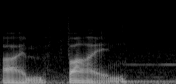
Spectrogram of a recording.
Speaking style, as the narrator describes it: he said in a deep, threatening tone

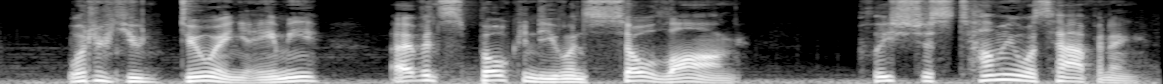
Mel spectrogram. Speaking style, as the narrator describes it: yelled out

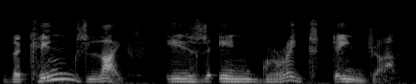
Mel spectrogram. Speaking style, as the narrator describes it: he said slowly

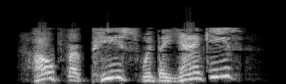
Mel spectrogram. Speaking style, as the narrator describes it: Gerald was shouting

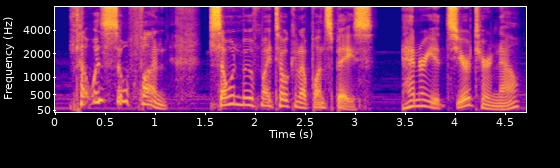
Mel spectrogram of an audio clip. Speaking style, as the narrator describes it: Bree said with a giggle and a newfound excitement

